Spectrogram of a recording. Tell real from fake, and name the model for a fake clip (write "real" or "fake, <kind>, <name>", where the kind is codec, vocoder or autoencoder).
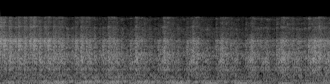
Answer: real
